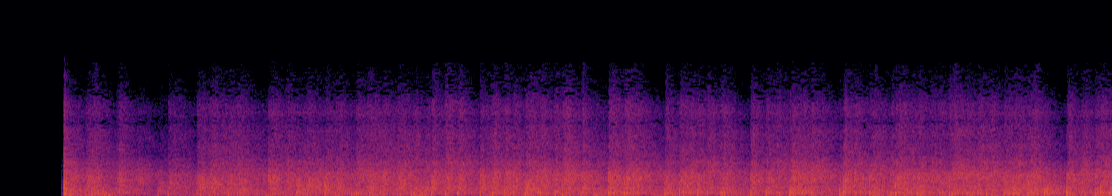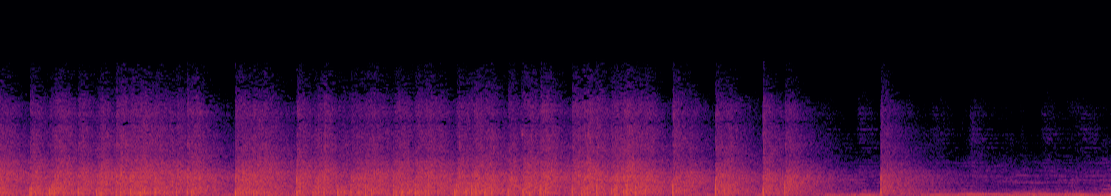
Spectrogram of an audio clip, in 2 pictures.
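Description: A long string of firecrackers going off in a dense, continuous crackle. It starts about half a second in and dies away near the end.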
